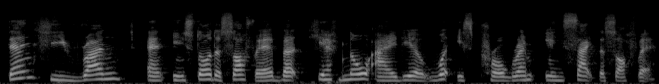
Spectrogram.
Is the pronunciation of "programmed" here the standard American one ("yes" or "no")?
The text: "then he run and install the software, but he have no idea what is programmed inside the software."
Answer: no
